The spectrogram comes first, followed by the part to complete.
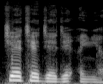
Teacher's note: इसका च वर्ग क्या होता है? संघर्षी व ऊष्मीय होता है पूरा वर्ग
